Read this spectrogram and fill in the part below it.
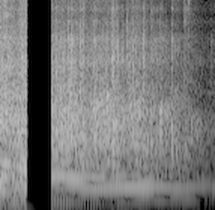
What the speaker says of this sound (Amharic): በደንብ አጨብጭቡ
